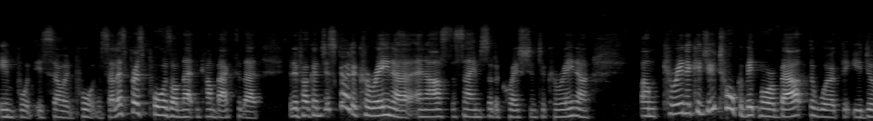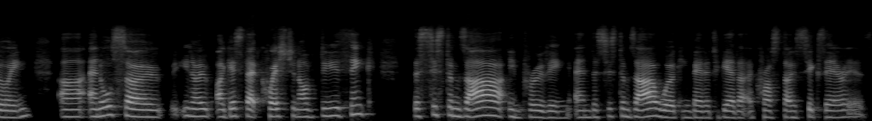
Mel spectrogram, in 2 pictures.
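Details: Adult speaker; typical speech.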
